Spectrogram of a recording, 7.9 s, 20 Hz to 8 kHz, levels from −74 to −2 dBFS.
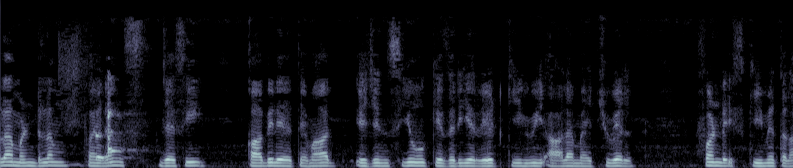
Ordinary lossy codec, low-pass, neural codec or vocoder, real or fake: MP3, 32 kbps; 7.2 kHz; vocoder, 44.1 kHz, 128 mel bands, Pupu-Vocoder; fake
